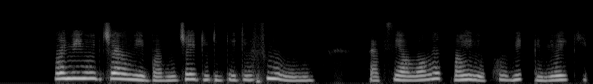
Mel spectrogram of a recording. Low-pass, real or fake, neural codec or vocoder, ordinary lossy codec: 7.2 kHz; fake; codec, 16 kHz, 0.5 kbps, FreqCodec, smaller model; none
